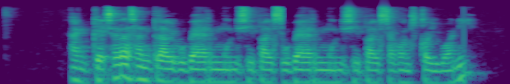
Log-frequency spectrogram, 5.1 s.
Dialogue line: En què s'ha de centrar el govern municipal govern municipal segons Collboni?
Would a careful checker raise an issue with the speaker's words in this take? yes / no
no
